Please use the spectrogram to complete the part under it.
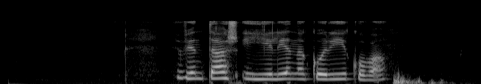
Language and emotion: Russian, neutral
